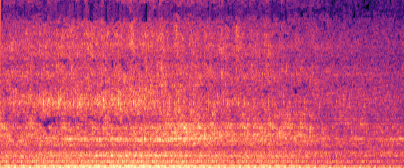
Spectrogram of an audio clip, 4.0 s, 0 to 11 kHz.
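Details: Ram 1500 5.7 HEMI at idle after resurfacing warped exhaust manifolds, with new gaskets and broken studs removed; steady, smooth low rumble and the exhaust manifold tick is gone; normal idle after repair.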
